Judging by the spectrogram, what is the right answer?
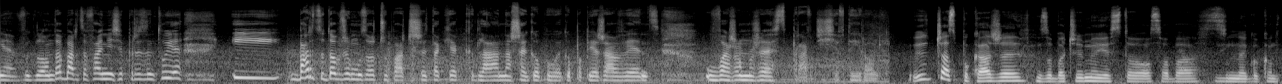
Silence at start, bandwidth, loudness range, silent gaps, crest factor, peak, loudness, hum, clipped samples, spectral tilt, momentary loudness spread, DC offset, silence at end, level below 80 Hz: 0 s; 19 kHz; 2 LU; none; 16 dB; 0 dBFS; -18 LUFS; none; under 0.1%; -5 dB/octave; 9 LU; 0.1%; 0 s; -44 dBFS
